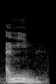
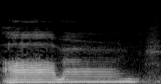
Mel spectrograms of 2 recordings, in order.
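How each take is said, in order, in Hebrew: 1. התנועה הסופית נשמעת כמו 'ee'. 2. התנועה הסופית נשמעת כמו 'eh'. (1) "הם לא אומרים אמן, אומרים אמין" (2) "הם אומרים ככה בכנסייה"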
